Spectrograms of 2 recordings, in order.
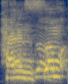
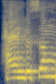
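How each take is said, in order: First: The d sound is left out. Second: The d sound is pronounced clearly. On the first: The speaker calls it right. "हँडसम असा उच्चार आपण त्याचा करत असतो. ... डी अक्षर silent आहे" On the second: The speaker calls it wrong. "हँडसम म्हणत नाही. हँड म्हणजेच हात आणि सम"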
